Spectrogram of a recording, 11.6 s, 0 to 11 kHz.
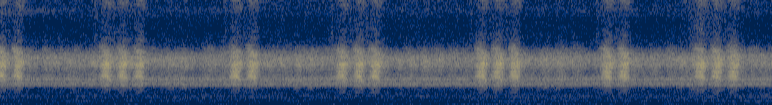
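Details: Chorus of true katydids calling at Devonwood Conservation Area, September 10, 2015; harsh two- and three-pulse rasps repeat roughly every two seconds, several insects alternating against a continuous high-pitched insect background.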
